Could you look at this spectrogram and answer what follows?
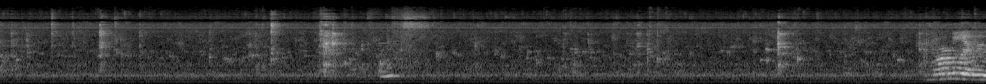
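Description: Ice cubes made with filtered water and tipped from a sanitized tray drop into brewed tea for kombucha, giving scattered close clinks and light clatters over quiet room noise.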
